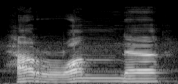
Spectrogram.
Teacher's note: ميم ساكنة يجري فيها صوت فترة زمنية بسيطة، لأنها من أحرف التوسط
